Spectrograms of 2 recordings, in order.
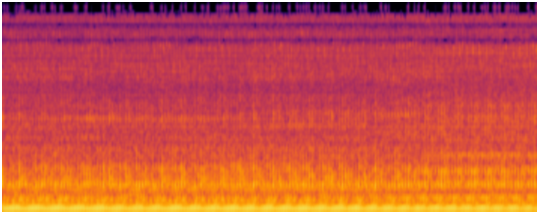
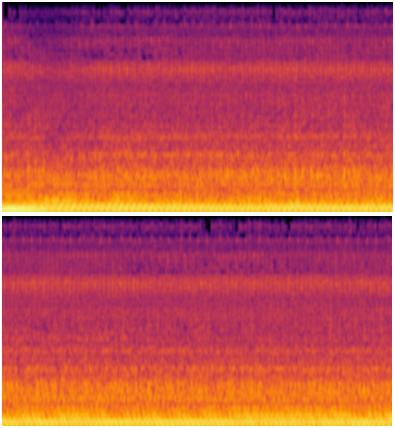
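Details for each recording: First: Mazda Miata, automatic, after crank saver install and bolt re-tightened: steady idle with a loose, uneven rattle from the front of the engine; owner suspects something left untightened, since it didn't knock before, and the crank pulley still wobbles slightly; cause unconfirmed. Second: Mazda Miata, automatic, cold weather, just after installing a crank saver (bolt not torqued): engine catches with a brief flare, then settles into a steady, even four-cylinder idle without knocks or misses; runs fine.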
